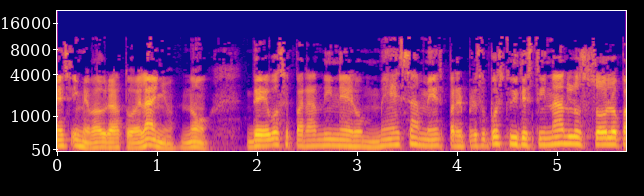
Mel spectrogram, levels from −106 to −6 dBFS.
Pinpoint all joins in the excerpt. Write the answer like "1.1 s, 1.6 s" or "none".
none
